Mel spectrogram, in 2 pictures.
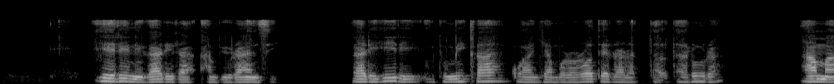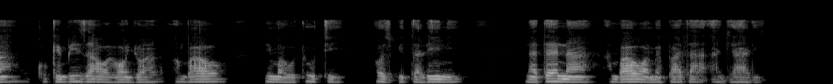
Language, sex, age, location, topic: Swahili, male, 50+, Nairobi, health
